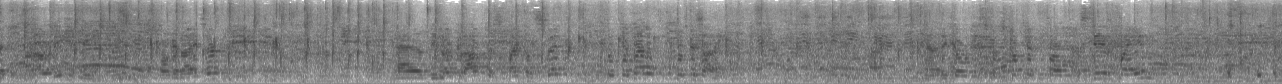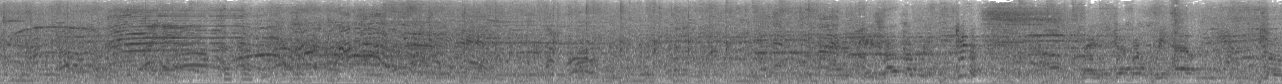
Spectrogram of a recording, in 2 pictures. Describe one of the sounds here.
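A crowd of men and women chatters and calls out nearby.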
